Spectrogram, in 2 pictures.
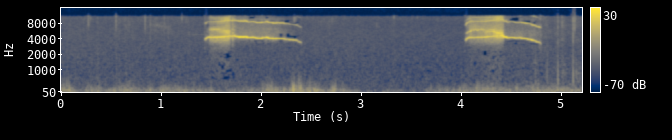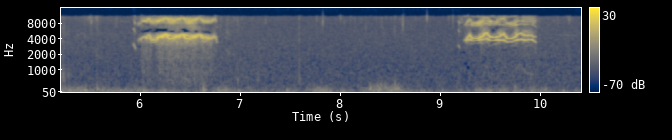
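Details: Female snowy owl on her Arctic ground nest repeats shrill whistled calls, four in about ten seconds at uneven gaps, the early ones falling in pitch, the last one wavering.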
